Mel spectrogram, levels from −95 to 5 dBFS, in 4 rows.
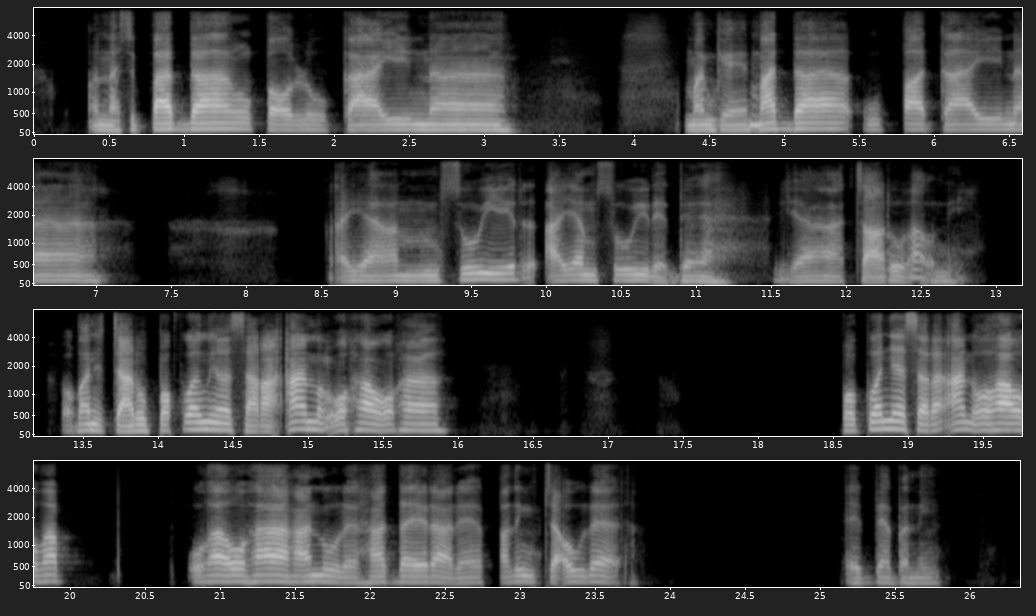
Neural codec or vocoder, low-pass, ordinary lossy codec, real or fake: codec, 16 kHz, 1 kbps, FunCodec, trained on LibriTTS, 50 frames a second; 7.2 kHz; none; fake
